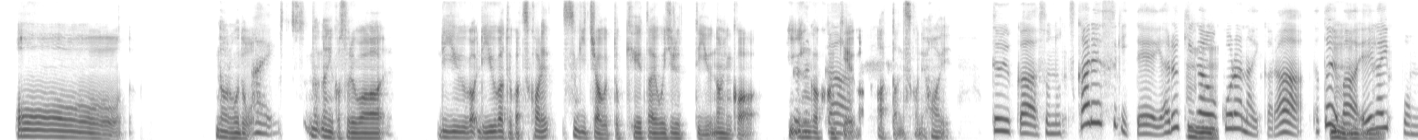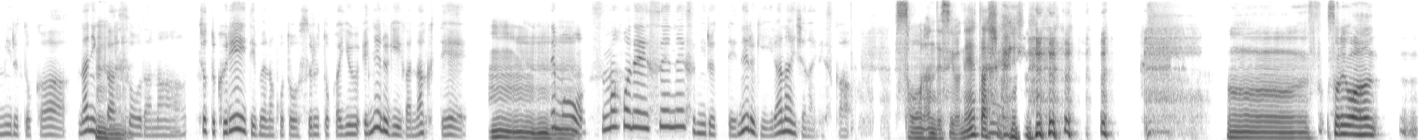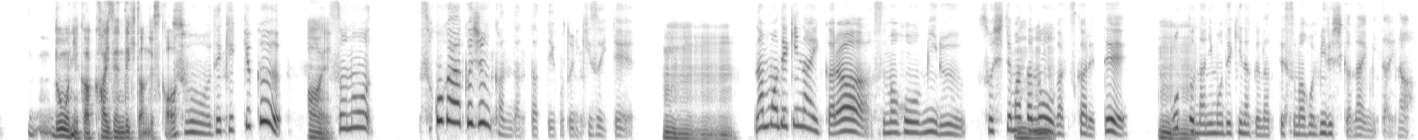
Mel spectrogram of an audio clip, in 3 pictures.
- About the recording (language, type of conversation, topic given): Japanese, podcast, スマホは集中力にどのような影響を与えますか？
- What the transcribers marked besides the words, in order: laugh; other noise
